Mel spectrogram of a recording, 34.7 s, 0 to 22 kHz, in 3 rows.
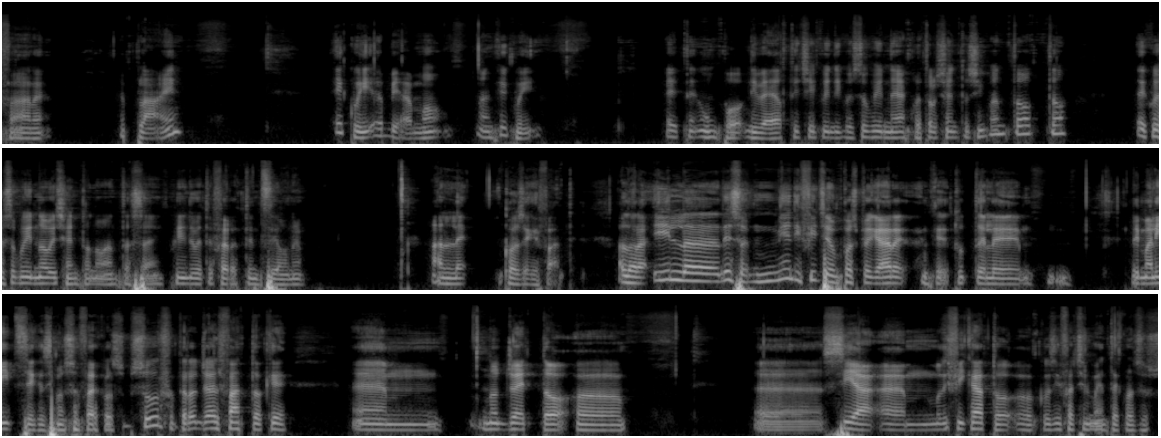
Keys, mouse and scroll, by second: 1.2 click, 4.2 Tab, 5.5-9.1 middle drag, 9.1 Tab, 10.0 right click, 16.1-17.5 middle drag, 17.7-18.9 scroll down 1, 20.2-22.5 middle drag, 27.0-27.3 scroll down 1.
